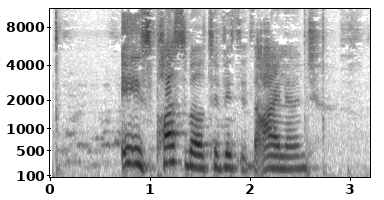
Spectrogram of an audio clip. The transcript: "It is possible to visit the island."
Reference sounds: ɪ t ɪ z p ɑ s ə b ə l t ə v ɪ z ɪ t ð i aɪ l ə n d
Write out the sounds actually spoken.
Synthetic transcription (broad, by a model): ɪ t ɪ z p ɑ s ə b ə l t ə v ɪ z ɪ t ð i aɪ l ə n d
